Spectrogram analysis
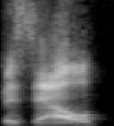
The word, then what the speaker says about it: Bizzle: is bizzle um i think it's pronounced bezel but when it's spelt bizzle uh come on how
